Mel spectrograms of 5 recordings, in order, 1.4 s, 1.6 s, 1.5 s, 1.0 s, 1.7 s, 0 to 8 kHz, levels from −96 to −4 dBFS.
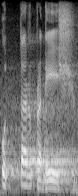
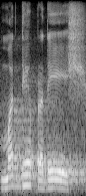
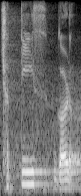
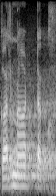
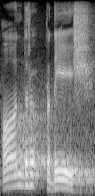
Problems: background sounds at intervals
